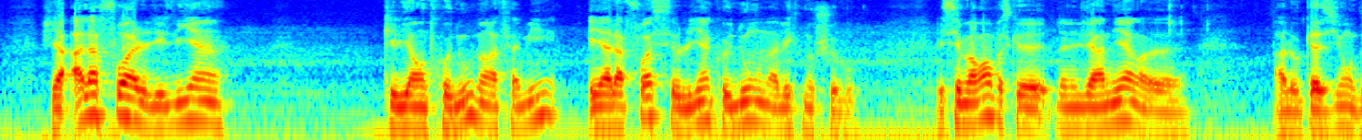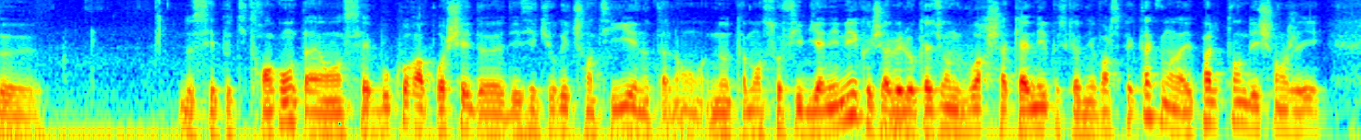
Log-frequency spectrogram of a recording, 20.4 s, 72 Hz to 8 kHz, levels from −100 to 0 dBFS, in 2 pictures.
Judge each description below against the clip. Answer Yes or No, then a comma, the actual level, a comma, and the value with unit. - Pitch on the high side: No, low, 100 Hz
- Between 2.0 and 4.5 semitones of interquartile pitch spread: Yes, average, 3.7 semitones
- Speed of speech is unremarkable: No, fast, 225 wpm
